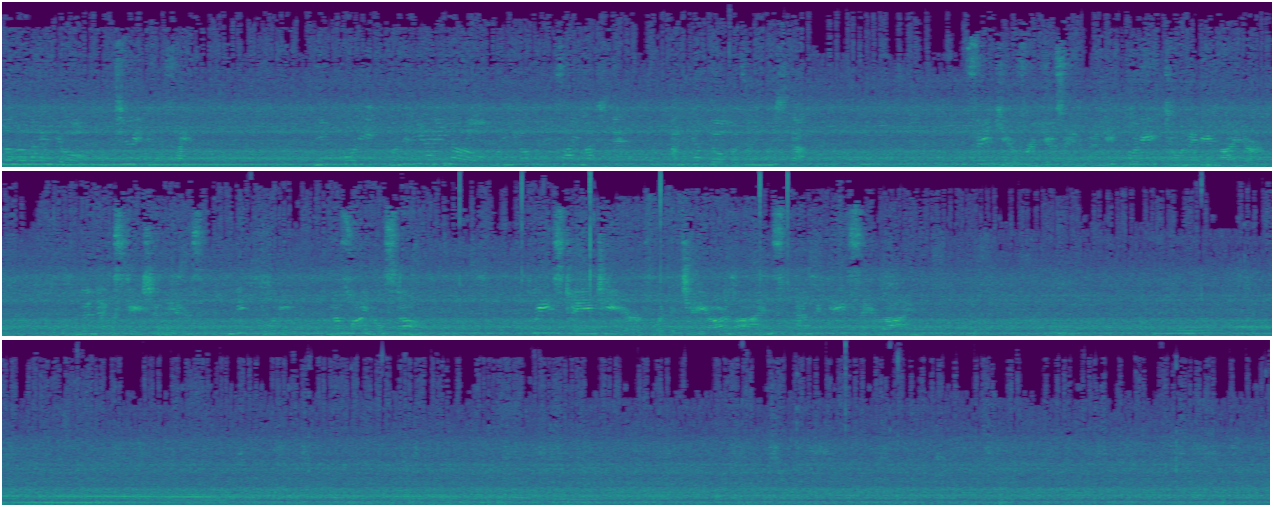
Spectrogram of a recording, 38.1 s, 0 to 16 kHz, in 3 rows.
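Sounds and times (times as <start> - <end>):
train tyres rumbling: 0.0 - 38.0.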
